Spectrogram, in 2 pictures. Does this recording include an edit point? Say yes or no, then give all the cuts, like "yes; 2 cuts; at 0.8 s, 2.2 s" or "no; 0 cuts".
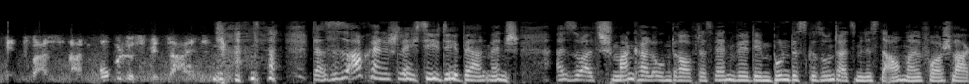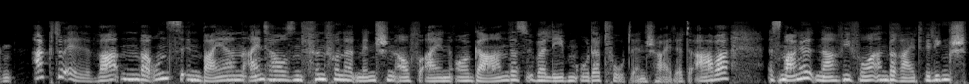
no; 0 cuts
